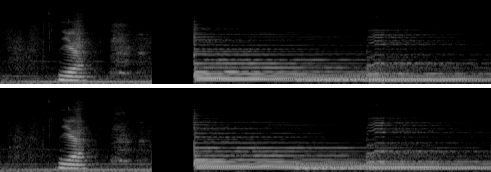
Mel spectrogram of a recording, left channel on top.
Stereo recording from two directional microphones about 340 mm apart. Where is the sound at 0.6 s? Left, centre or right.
Centre.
